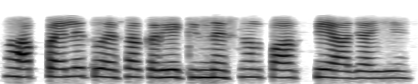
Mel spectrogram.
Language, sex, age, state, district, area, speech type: Urdu, female, 45-60, Bihar, Supaul, urban, conversation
